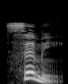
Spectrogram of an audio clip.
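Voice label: "semi-", English, British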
